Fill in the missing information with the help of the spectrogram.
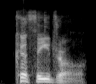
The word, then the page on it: cathedral: British English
